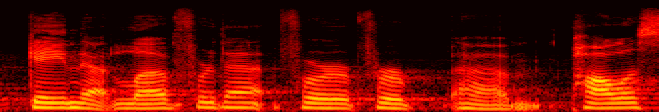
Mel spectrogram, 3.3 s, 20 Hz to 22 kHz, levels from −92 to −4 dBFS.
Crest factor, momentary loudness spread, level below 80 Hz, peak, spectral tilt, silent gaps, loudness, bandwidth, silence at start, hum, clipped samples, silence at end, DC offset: 18 dB; 7 LU; -76 dBFS; -18 dBFS; -6 dB/octave; none; -37 LUFS; 16 kHz; 0 s; none; under 0.1%; 0 s; under 0.1%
